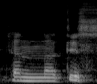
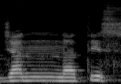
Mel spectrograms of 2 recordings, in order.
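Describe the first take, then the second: No difference in how they are said.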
